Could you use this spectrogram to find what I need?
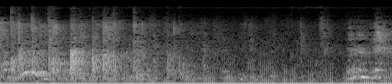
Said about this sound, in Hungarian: Ennyi volt a jelenet, köszönöm szépen. Tapsoljuk meg a fiatalokat.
